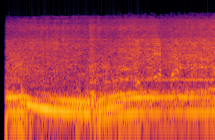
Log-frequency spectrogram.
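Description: Engine of a side-by-side off-road utility vehicle running as it drives across a grassy field, the engine note shifting in pitch in the first second and then holding steady, over a hiss of tyres and wind.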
